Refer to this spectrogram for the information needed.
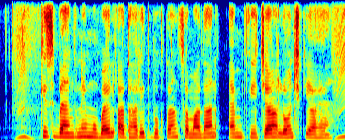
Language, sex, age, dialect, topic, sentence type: Hindi, female, 25-30, Hindustani Malvi Khadi Boli, banking, question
